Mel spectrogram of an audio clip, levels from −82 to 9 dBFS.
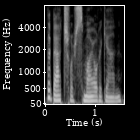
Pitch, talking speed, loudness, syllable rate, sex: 130 Hz, 150 wpm, -16 LUFS, 5.4 syllables/s, female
